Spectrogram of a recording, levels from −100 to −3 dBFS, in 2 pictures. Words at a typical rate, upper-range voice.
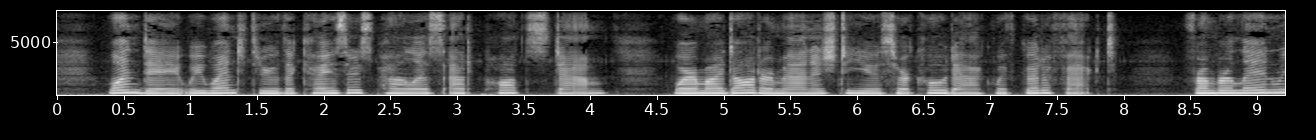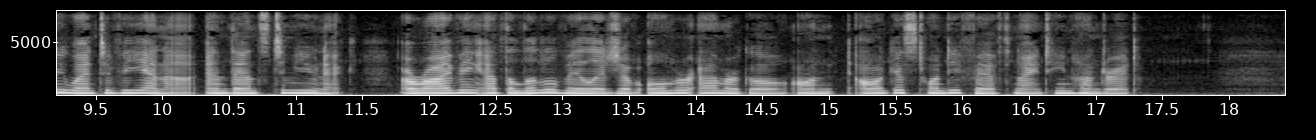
Yes: average, 145 wpm; high, 220 Hz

